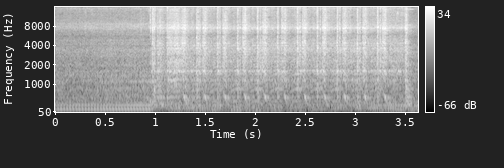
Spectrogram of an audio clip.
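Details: Honda Vario 110 FI that stalls after 1–2 km: starter cranks but engine won't fire; injector sprays intermittently, fuel pressure present though slow, cause found to be a nearly broken pulser (pickup) cable.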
